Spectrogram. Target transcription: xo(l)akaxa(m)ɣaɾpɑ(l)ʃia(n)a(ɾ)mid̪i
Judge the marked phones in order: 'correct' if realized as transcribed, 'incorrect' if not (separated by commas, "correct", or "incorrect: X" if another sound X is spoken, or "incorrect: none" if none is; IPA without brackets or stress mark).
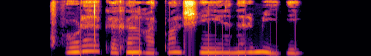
incorrect: ɽ, incorrect: none, correct, correct, correct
